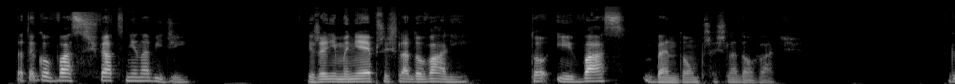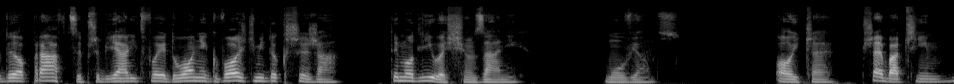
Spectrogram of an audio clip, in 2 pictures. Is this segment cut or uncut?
uncut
